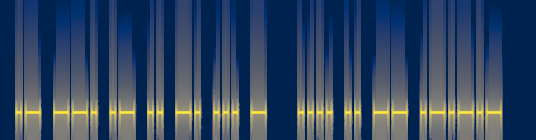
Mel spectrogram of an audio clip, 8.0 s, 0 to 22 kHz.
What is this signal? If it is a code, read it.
Morse code, heard as a keyed tone, about 17 wpm, 700 Hz. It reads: AGAINST HIM.
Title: Sentences from Top 1600 Words 17wpm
